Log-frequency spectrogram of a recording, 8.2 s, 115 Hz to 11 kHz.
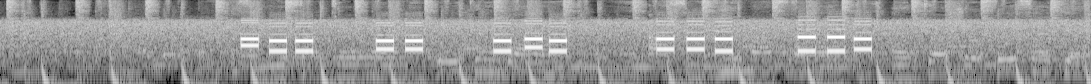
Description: DTMF, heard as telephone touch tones, dialled by hand, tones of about 130 ms, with phone line noise. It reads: 011 44 181 552 335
